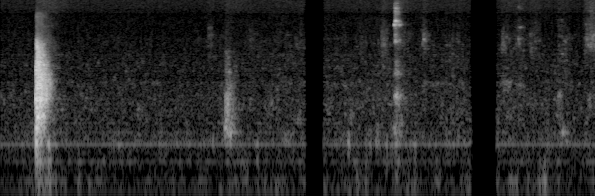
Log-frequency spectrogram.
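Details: Overnight in the Red Barn Cavaliers puppy pen, a six-week-old blenheim Cavalier King Charles Spaniel puppy from a small litter gives one loud, abrupt yelp, followed by two fainter yips and soft shuffling over a steady low room hum.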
